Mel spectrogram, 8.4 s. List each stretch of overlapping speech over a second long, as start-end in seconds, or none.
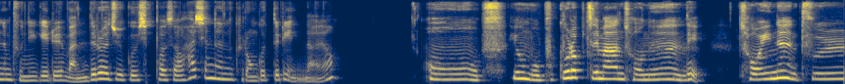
none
